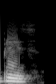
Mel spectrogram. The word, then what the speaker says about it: bridge: जैसे एग्जाम्पल है हमारा BRIDGE, इसको क्या पढ़ेंगे, ब्रिज, है ना। इसको ब्रिज नहीं पढ़ेंगे, इसको क्या पढ़ेंगे, ब्रिज। यानी यहाँ पर आपका जो ये डी है क्या है, चुप है, साइलेंट है।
